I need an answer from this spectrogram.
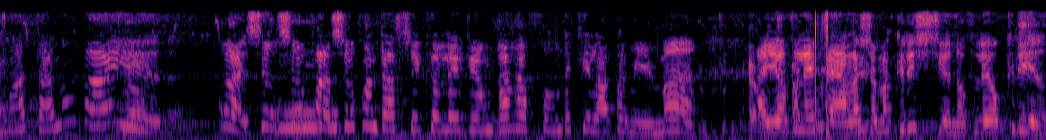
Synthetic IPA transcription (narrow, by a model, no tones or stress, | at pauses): mat̪anɐ̃w̃vaj | ɔʎɐsewsɪewfalsɪewkõnd̪asikewlevejũɡaɦafɐ̃d̪akilapɾɐmĩɲɐiɾmɐ̃ | aiewfalejpɾɐɛlɐʃɐ̃mɐkɾiʃt͡ʃĩnɐewfalejokɾiz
